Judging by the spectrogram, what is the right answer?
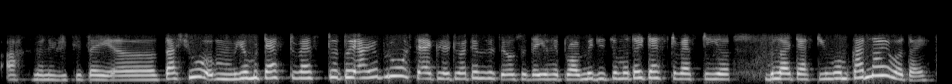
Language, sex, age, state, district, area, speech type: Kashmiri, female, 18-30, Jammu and Kashmir, Baramulla, rural, conversation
